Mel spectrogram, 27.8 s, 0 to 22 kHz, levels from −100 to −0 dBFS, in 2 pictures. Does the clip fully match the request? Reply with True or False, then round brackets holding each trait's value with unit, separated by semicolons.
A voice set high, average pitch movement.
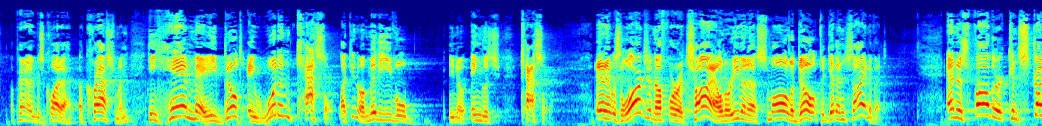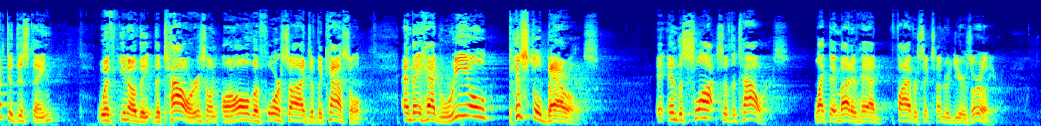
False (205 Hz; 7.5 semitones)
